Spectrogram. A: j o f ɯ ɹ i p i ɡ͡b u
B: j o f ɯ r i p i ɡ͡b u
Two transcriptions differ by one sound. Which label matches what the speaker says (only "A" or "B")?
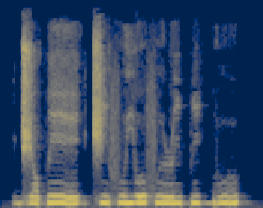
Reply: A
